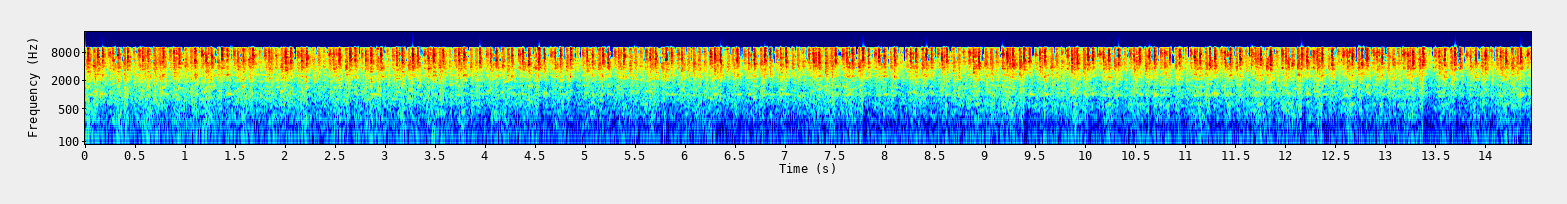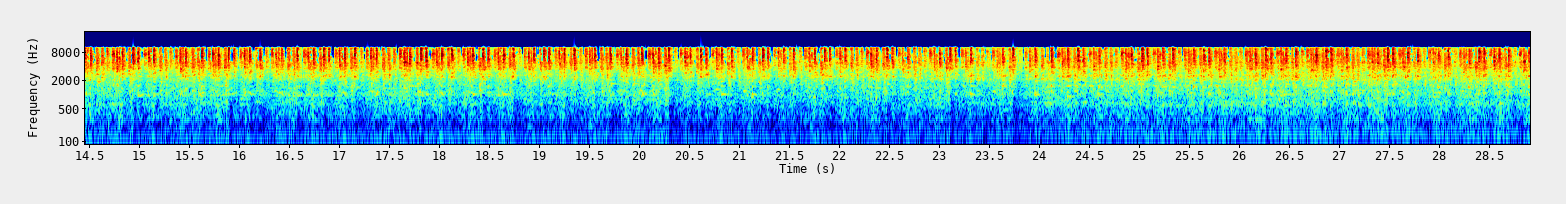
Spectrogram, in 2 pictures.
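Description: Six-cylinder Buda gasoline engine of a Plymouth JLB industrial locomotive idling steadily, with a fast, even ticking over a constant low hum.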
